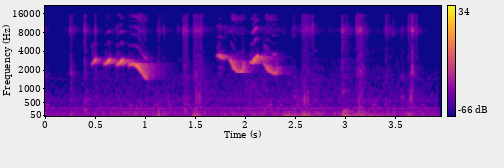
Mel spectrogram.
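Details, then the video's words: Sirtu, the common iora, giving a lure call to prompt other birds to call: two quick phrases of bouncing, downward-stepping whistled notes over faint rustling and tapping. "suara panggilan sirtu paling ampuh bikin sirtu atau cipow lain rajin bunyi"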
